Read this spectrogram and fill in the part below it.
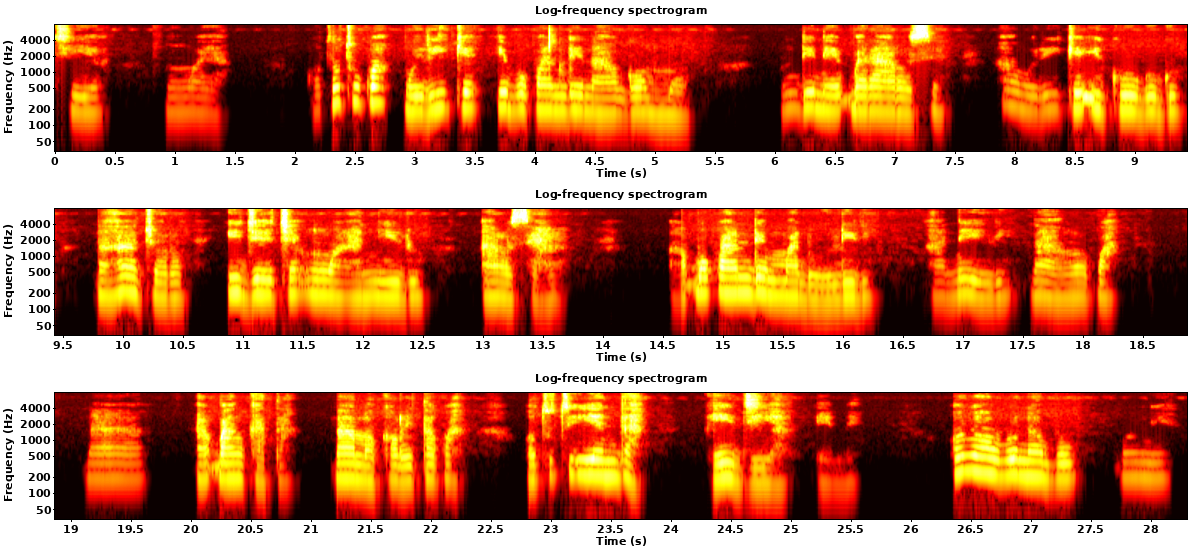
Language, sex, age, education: Igbo, female, 46-60, tertiary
